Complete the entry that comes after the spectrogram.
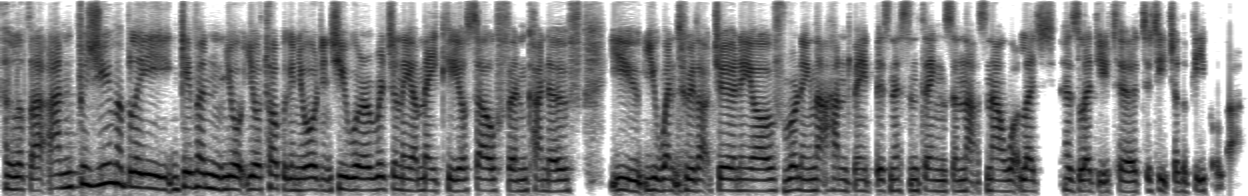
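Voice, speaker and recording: A woman's voice: on the low side, flat delivery, fairly quick, few pauses, no echo. A woman hosting a podcast interview, encouraging her guest and asking follow-up questions. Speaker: podcast host.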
